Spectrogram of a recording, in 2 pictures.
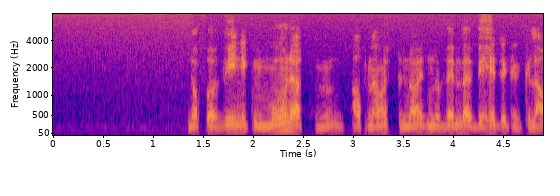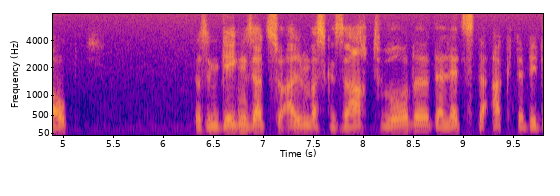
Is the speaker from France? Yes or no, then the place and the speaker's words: yes; France; German is a second language; vom Oberbürgermeister meiner Heimatstadt aus meinem Heimatland Frankreich eingeladen zu werden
